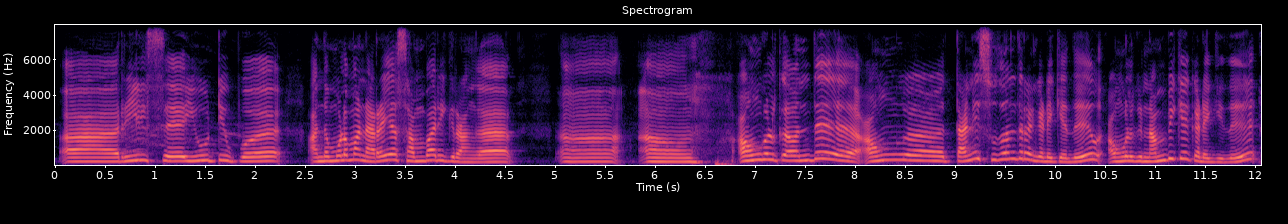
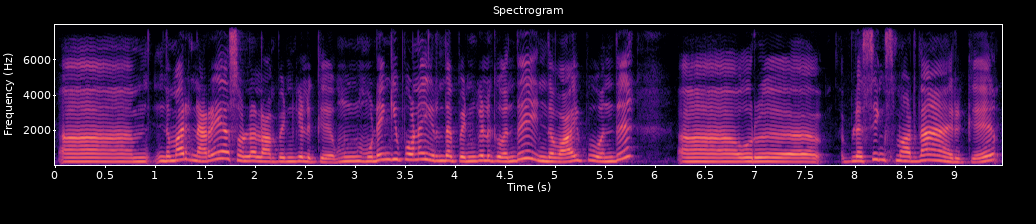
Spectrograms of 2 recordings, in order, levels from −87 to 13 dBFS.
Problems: background sounds at intervals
